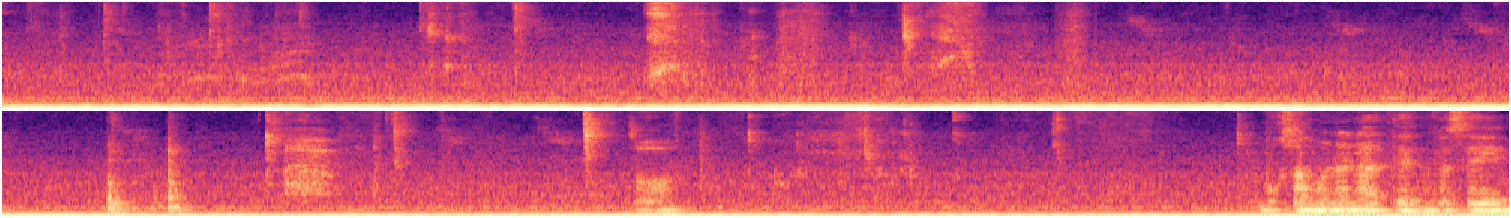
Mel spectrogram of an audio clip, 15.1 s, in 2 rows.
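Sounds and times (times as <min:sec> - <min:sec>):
steady low hum: 0:00.0 - 0:15.0
wet chewing and lip smacks: 0:10.4 - 0:13.0.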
